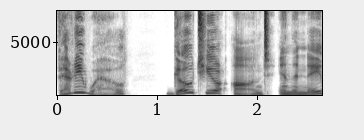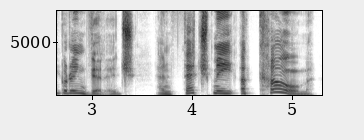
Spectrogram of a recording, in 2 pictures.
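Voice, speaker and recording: Man playing storybook mother, amused, doubting, emphatic, raised pitch, very lively intonation. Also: a little slow, no room sound, studio quality, full character voice. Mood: relenting. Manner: exclaiming, emphatic. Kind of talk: storybook character voice.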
